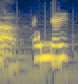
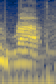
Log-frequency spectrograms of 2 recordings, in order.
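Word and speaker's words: wrap: Bachchan yes and then we हैड the word रैप and then we हैड the word रैप डब्ल्यू आर ए P right great everybody so this वास our last lesson मैं assessment share कर रही हूं।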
